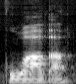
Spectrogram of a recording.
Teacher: a says the ah vowel the second letter a says schwa so it sounds like gua with first syllable stress guava if you try find that gua combination hard to do · So we have first syllable stress, and this GU actually says the G and the W. And then we don't have any kind of vowel sound for the U.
